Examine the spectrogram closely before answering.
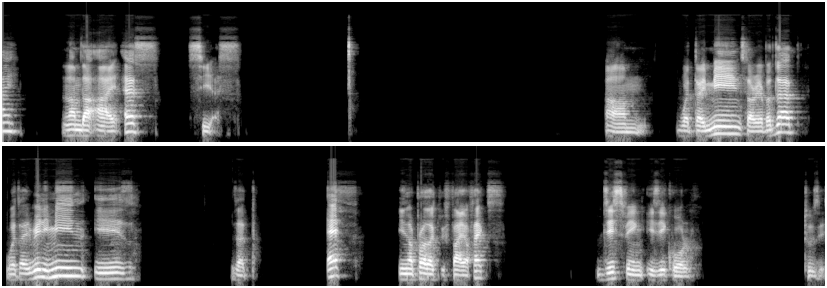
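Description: A man speaks calmly into a close microphone, in bursts with pauses.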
